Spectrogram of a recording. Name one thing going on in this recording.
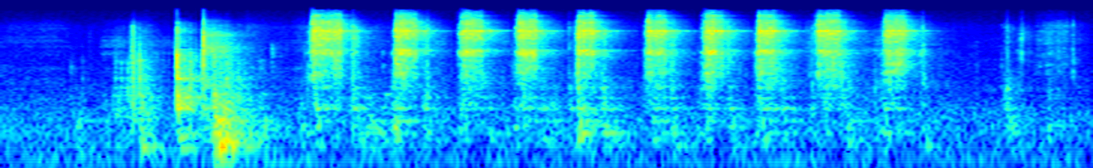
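A ratchet clicks rapidly as a bolt is turned.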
